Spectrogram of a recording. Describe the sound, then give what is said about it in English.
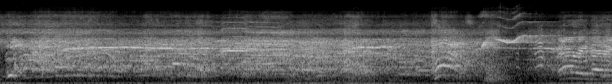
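A crowd, directed to act out panic as if Godzilla were ravaging Tokyo, screams and shrieks in exaggerated mock panic, a dense, loud, sustained wall of high-pitched yelling with individual wails rising and falling throughout. “Now I'd like to see you work with a little panic.”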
